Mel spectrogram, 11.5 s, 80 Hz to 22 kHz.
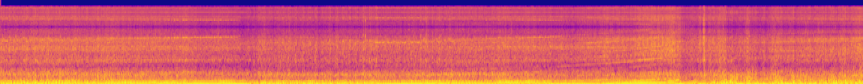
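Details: Suzuki 1200 Bandit: faint extra noise over a deep steady idle at startup, with a slight rev blip near the end; cause unclear.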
